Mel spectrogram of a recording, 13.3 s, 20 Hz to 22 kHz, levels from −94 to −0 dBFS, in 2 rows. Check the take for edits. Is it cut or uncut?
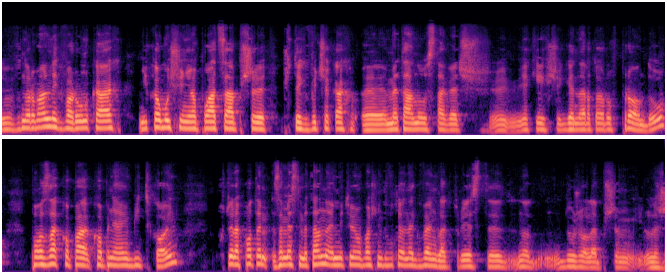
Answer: uncut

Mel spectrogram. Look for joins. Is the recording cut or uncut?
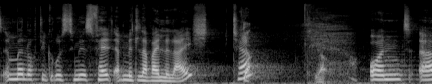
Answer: uncut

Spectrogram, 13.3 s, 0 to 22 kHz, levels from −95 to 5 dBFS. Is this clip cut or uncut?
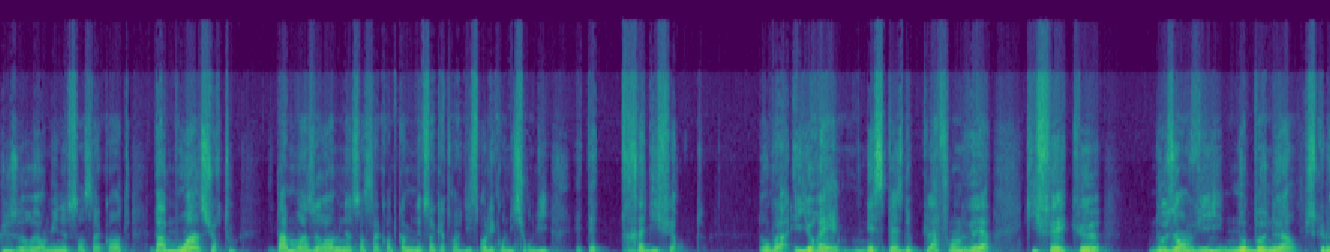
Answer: cut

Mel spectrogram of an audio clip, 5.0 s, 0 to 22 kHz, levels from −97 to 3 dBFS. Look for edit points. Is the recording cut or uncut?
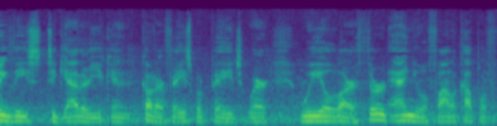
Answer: cut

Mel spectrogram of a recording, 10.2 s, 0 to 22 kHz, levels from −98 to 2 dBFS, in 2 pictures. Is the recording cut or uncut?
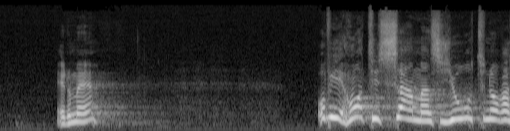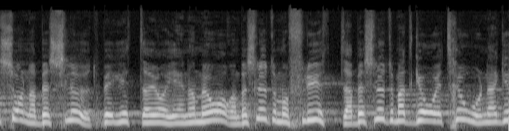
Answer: uncut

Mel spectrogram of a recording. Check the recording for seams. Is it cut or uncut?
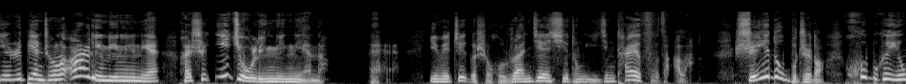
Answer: uncut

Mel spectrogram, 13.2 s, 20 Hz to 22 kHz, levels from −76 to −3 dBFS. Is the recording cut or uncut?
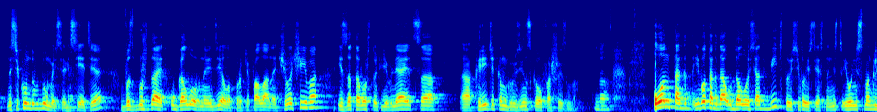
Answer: cut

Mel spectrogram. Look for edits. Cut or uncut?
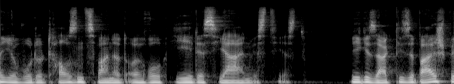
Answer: uncut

